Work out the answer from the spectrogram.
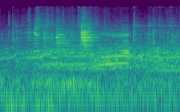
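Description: Hens clucking at a chicken coop: a steady, busy murmur of overlapping clucks and short calls from many birds, holding a fairly even level throughout.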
